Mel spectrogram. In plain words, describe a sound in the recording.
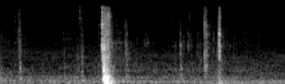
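A door latch clicks shut.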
